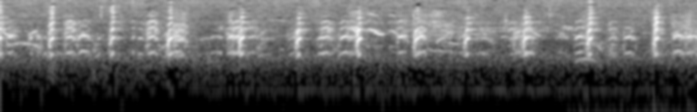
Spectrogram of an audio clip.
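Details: Black-winged stilt, known locally as gagang bayam empang or burung anjing-anjingan, giving nasal, yelping notes with bright harmonics. The notes come in uneven, overlapping bursts of about two per second, as if several birds are calling.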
